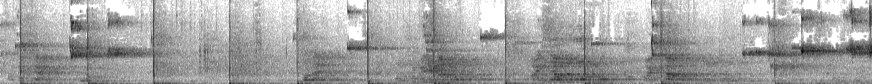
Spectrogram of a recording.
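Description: A basketball bounces steadily on a hardwood floor in a large echoing gym.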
